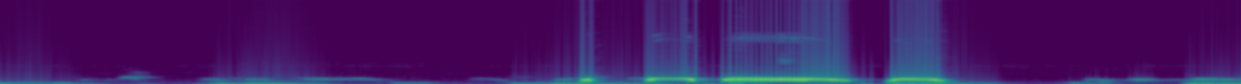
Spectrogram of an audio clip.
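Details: Spotted dove kept as a lure for wild doves sings one clear phrase: a short note, an arched coo, a long burry coo and a bright arched ending, with soft coos and low bumping sounds around it.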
